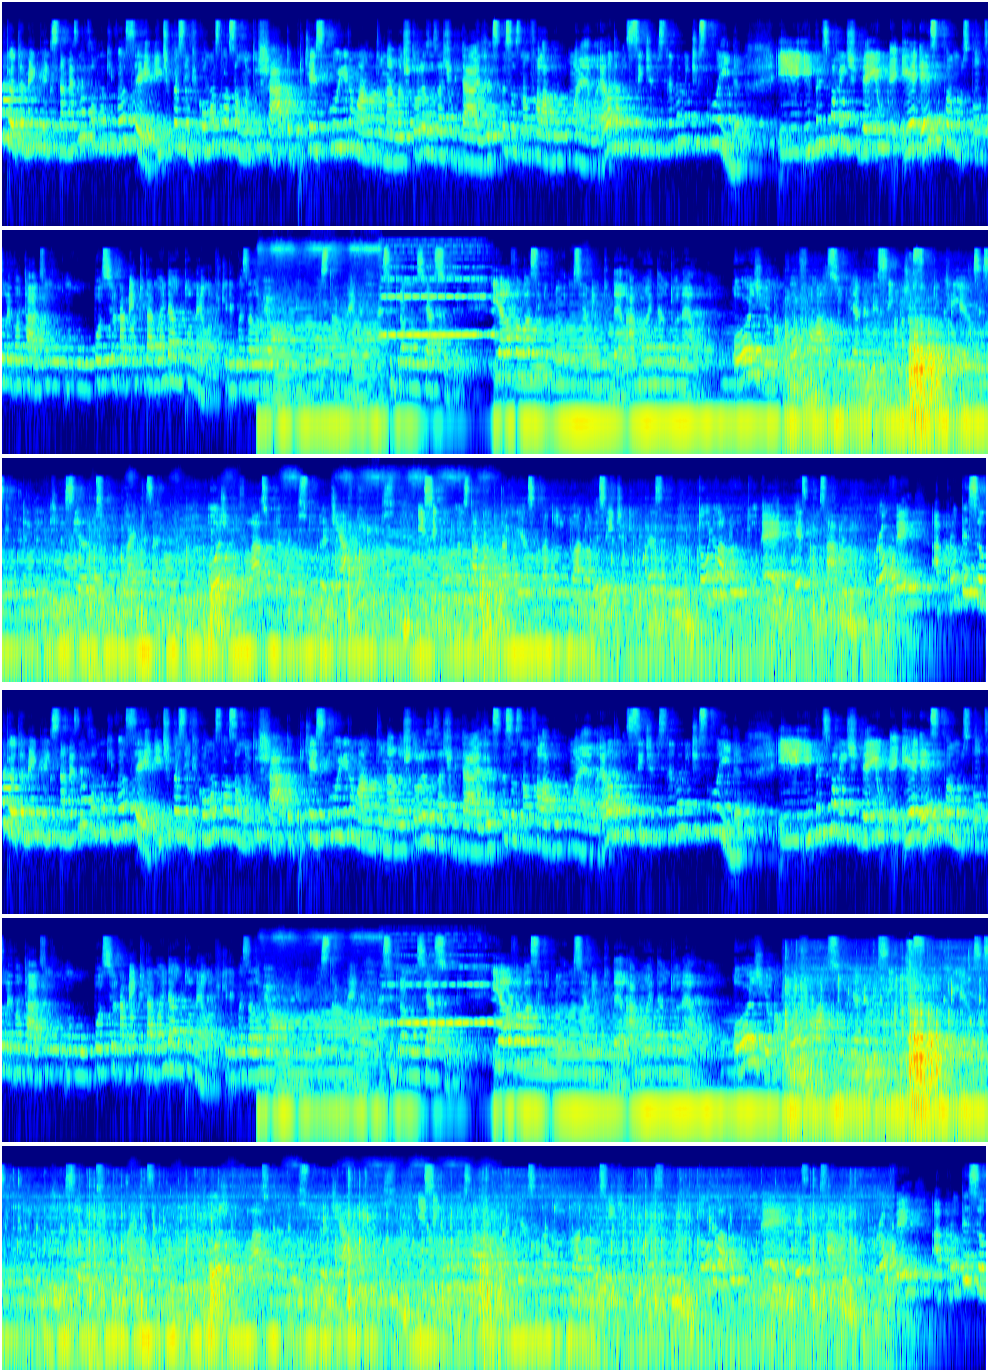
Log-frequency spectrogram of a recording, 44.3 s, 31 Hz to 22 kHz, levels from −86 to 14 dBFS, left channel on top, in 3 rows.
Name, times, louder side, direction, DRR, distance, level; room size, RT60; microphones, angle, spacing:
voice 1, 0.0-44.3, equal, 15° left, 2 dB, 4.6 m, -34 dB
sound 1, 18.6-37.9, left 1 dB, 55° left, 5.3 m, -32 dB
sound 2, 26.5-43.0, right 2 dB, 80° right, 1.9 m, -30 dB
26.5 x 25.5 x 6.9 m, 2.2 s
head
